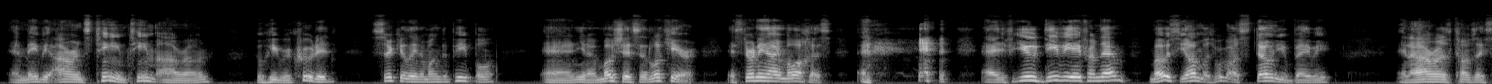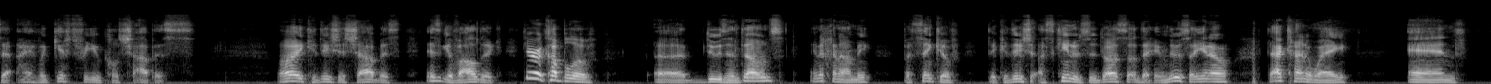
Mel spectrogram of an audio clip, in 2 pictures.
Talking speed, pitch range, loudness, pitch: 165 wpm, 100-135 Hz, -21 LUFS, 110 Hz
